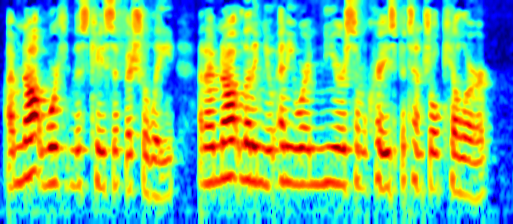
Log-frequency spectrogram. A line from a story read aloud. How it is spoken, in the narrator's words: Laster snapped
